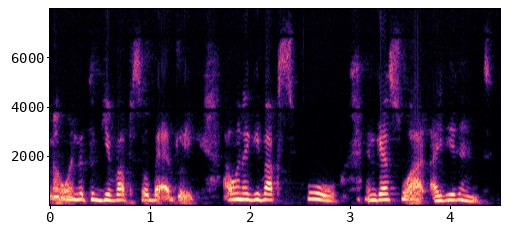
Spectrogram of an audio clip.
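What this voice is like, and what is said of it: South American Hispanic accent. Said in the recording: “I'm from South America, I'm considered Hispanic. I do have an accent.”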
